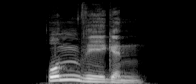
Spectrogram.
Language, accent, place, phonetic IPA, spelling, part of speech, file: German, Germany, Berlin, [ˈʊmˌveːɡn̩], Umwegen, noun, De-Umwegen.ogg
- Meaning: dative plural of Umweg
